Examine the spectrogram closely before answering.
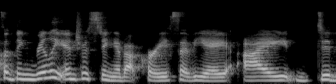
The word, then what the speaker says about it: Sevier: Because it's spelled like Sevier. Yes, It is Sevier, but he said he would take any pronunciation of it.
